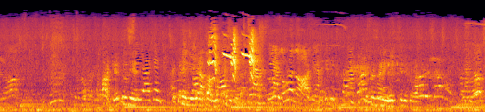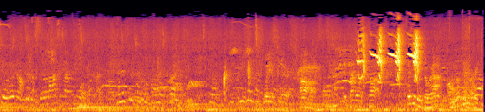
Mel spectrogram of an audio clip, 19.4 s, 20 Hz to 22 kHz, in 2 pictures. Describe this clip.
zoo birdmonkeypeople
Walking through the Miami Metro Zoo with Olympus DS-40 and Sony ECMDS70P. Birds, monkey and people noises.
